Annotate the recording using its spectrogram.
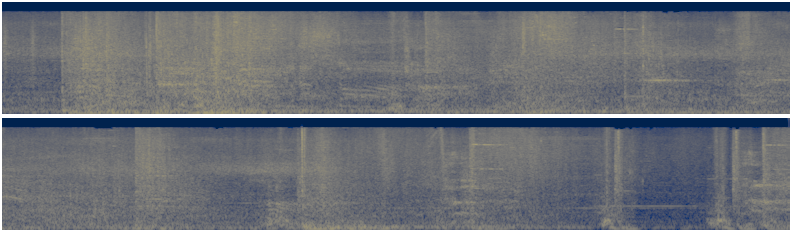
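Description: Sharp game hits and bursts land in quick succession.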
